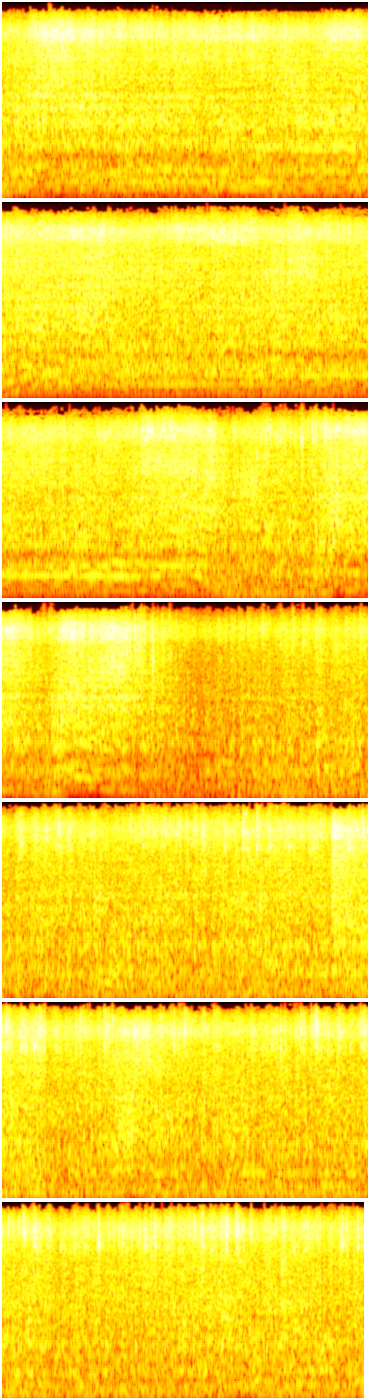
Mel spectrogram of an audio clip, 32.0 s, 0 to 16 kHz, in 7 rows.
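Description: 1967 Chevy II Nova drag car's engine running loud, holding a steady pitch at first and then revving up and down. After a short dip about halfway, it is held at high revs through a burnout with tyres spinning, then runs rough and loud as the car moves up to the line.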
